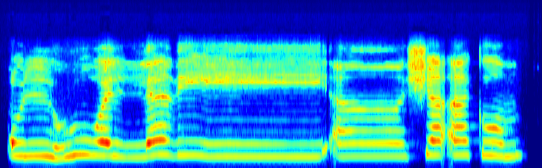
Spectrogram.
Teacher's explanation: قاف ہمارا heavy letter ہے پورا ادا کریں گے. اور میم کو ہم ساکن کر دیں گے وقف کرتے ہوئے، اور مد عارض بھی ہوگی یہاں پر.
